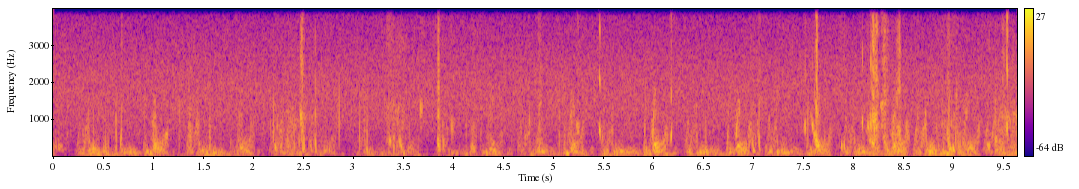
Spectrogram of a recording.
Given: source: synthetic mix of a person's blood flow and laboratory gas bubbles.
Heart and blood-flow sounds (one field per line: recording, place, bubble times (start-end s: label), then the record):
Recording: Doppler ultrasound of blood flow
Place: precordium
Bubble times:
0.00-0.17 s: bubbles
2.19-2.67 s: bubbles
3.33-3.54 s: bubbles
3.66-3.71 s: bubbles
3.82-4.03 s: bubbles
4.17-4.25 s: bubbles
4.81-4.96 s: bubbles
5.22-5.28 s: bubbles
5.42-5.51 s: bubbles
6.15-6.22 s: bubbles
6.96-7.10 s: bubbles
7.50-7.72 s: bubbles
7.85-7.96 s: bubbles
8.06-8.52 s: bubbles
8.82-9.14 s: bubbles
9.31-9.65 s: bubbles
From the record:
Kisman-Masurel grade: 233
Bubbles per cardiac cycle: several, 3 to 8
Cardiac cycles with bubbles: 50 to 99%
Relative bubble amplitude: loud (0.450 to 0.775)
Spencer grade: 3 (all of the cardiac periods contain showers or single bubble signals, but not dominating or overriding the cardiac motion signals)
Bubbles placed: only in the low amplitude regions of the cardiac cycle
